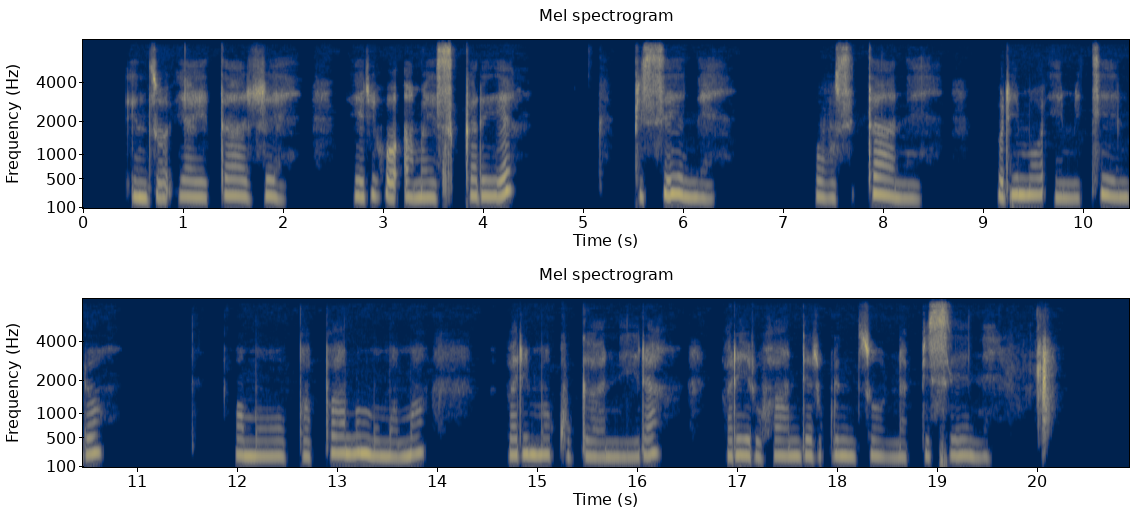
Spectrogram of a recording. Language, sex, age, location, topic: Kinyarwanda, female, 36-49, Kigali, finance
